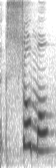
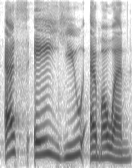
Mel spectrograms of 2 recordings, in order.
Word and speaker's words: saumon: In French, by the way, it's saumon. There's not even an L. It's Saumon.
